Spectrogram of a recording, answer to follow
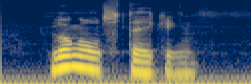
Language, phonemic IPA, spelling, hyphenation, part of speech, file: Dutch, /ˈlɔŋ.ɔn(t)ˌsteː.kɪŋ/, longontsteking, long‧ont‧ste‧king, noun, Nl-longontsteking.ogg
- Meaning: pneumonia (acute or chronic inflammation of the lungs)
